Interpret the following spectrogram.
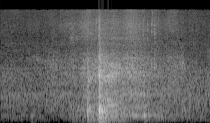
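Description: A cardboard presentation box set down into a cardboard shipping carton, with one light knock about halfway through over faint handling noise.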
